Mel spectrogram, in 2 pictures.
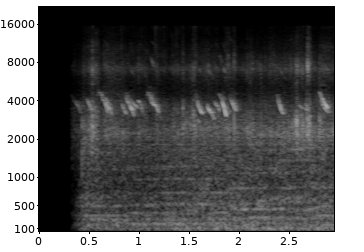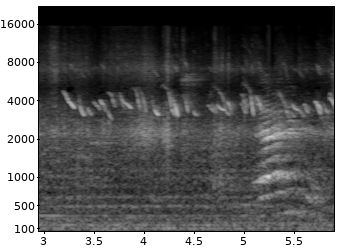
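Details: Many baby desi chicks eating green leaves, kept warm by provided heat: a dense stream of high, thin, downslurred peeps overlapping continuously, with soft rustling and a louder burst of cheeping near the end.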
